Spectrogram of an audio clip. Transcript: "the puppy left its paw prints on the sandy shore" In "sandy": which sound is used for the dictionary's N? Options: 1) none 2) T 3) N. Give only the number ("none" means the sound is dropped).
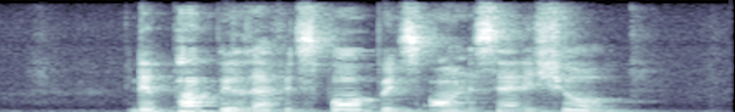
1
